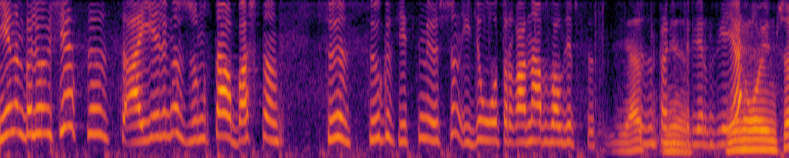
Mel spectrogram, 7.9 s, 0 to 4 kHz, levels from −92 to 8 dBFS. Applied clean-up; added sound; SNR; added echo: none; none; none; none.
